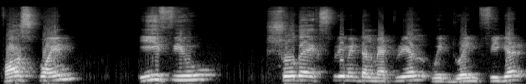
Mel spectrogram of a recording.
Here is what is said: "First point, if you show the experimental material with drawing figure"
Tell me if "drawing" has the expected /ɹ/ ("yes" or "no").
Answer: no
